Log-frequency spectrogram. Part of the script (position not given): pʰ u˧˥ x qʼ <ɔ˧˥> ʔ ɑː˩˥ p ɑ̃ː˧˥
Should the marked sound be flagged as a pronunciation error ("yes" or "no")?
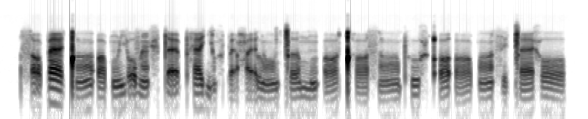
no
